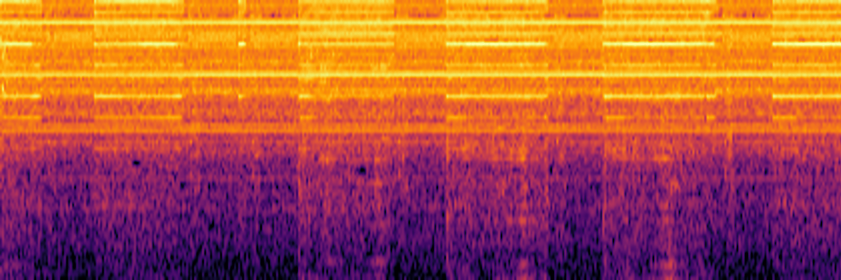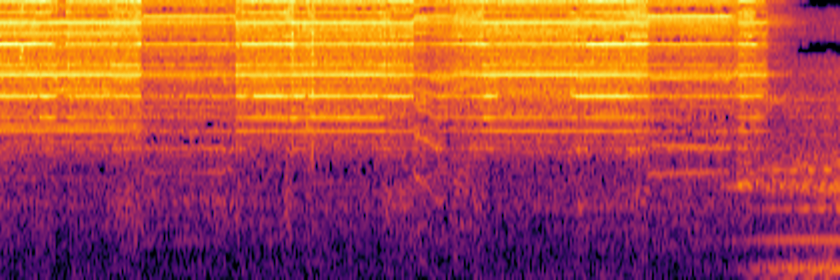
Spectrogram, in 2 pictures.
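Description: A machine spindle whines steadily at a high pitch.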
